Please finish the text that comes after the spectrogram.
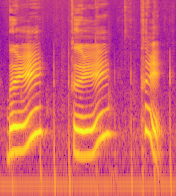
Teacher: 으라고 하는 평평한 입술, 평순 모음이 근대국어를 거치면서 원순 모음화가 돼요. 그래서 입술이 동그래는 우 발음으로 바뀝니다.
